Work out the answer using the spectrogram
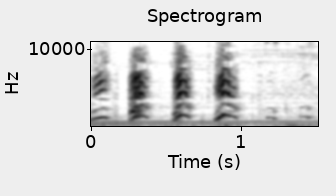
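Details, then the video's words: Abandoned newborn puppies, teeth not yet grown, left early in the morning in a rural village and crying for food; four short high squealing cries, each rising then falling, about every 0.3 seconds, with a faint steady hum behind. "Puppies Were Abandoned Without Teeth And Are Crying For Food. They Miss Their Mother’S Arms."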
